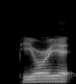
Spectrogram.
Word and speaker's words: Peoria: He's down in Peoria. I don't know if I said that right. – Peoria, Illinois. – There we go.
